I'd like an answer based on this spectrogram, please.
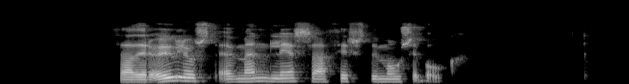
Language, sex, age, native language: Icelandic, male, 30-39, Icelandic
